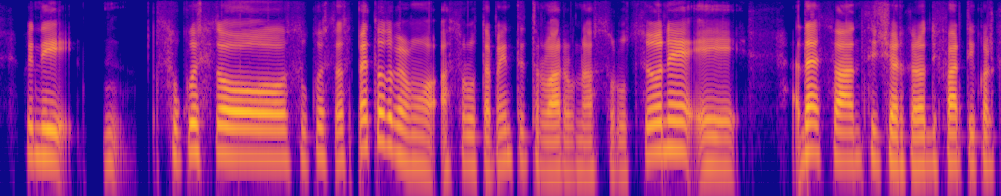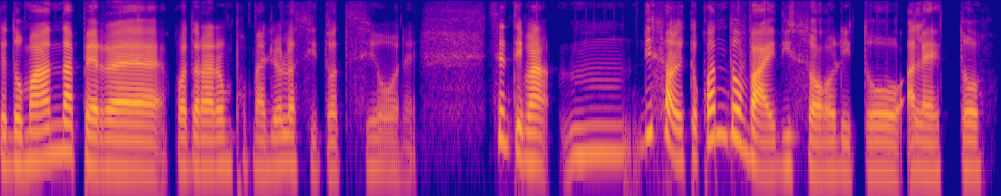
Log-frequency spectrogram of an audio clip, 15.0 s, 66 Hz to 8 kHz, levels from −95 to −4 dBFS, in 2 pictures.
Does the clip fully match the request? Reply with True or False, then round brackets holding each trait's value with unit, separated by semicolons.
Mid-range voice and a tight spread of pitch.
False (150 Hz; 4.8 semitones)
